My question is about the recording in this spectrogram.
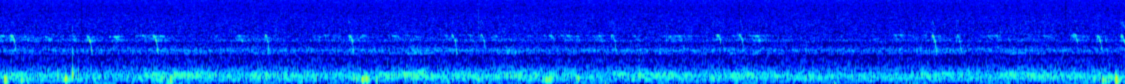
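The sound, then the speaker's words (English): A faint recording of a wild bird calling, with short high chirps repeating at a steady pace over a constant background hum and low rustling. No one speaks. “It's a recording wild bird.”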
